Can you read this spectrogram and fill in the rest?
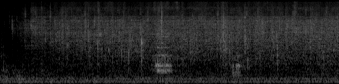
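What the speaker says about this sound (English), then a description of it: "So I'm going to throw the steak in." Steak sizzling hard in a hot pan for country-style fajitas, a steady loud hiss of frying fat with a few brief pops and spits, no voices.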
